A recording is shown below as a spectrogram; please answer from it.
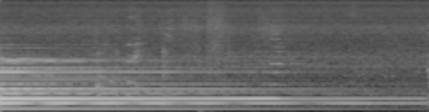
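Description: A chord on an acoustic guitar left ringing, its held notes slowly dying away, with a further drop in level near the end.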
